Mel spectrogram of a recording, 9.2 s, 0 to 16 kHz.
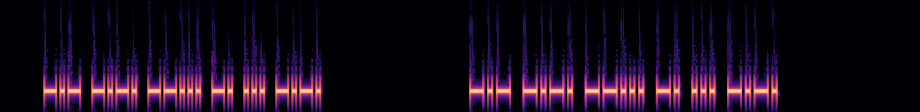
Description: Morse code, heard as a keyed tone, about 30 wpm, 700 Hz. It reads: KC7NSC KC7NSC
